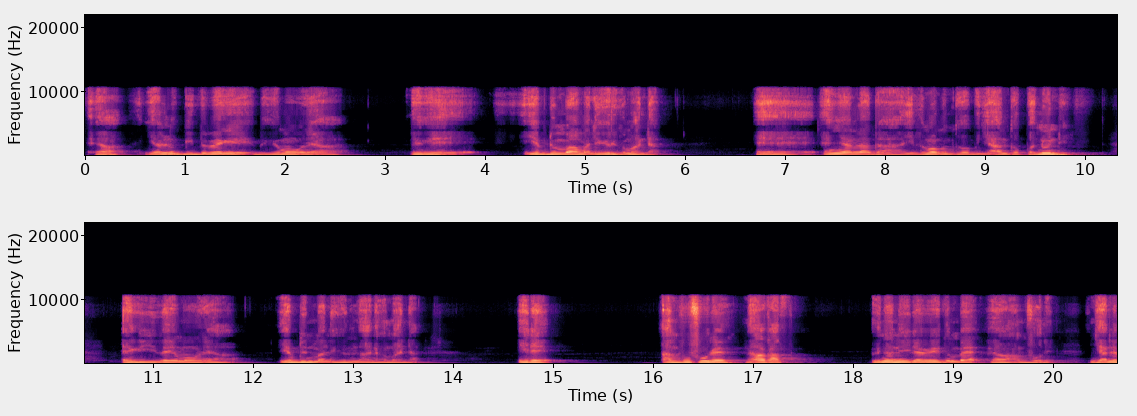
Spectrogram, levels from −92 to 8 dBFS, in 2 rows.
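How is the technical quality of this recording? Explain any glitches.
Technical quality is compromised by codec damage running through the whole recording. The speech has a rough, hissy halo and a smeared, underwater character, and nothing is present above about 10.6 kHz. The likely cause is Nellymoser compression, Flash's microphone codec, at a rate that points to around 44 kbps. It codes short fixed blocks with very few bits per sample, leaving weaker bands empty and filling them with noise, which produces the hiss and smearing.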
